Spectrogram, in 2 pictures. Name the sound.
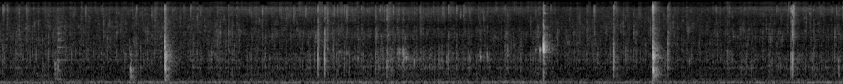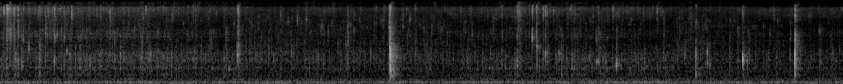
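eggs frying in a pan for an omelette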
